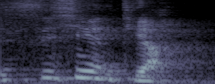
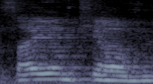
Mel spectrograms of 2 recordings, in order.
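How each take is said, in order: First: The word is said with a Latin pronunciation. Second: The word is read in a casual, non-Latin way. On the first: "라틴어 발음으로는" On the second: "이렇게 읽어도 될 것 같은데"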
